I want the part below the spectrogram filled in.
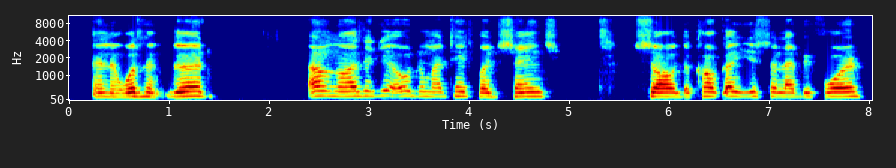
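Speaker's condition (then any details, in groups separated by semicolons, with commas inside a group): Cerebral palsy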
